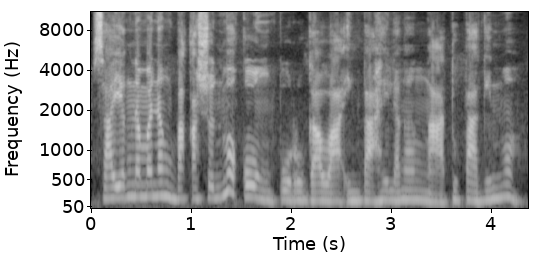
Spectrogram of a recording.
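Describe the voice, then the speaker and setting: A woman's voice: low voice, moderate pace, fairly bright tone. A woman acting as a doting but strict old grandmother, fussing and scolding in a radio drama. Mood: coaxing.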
